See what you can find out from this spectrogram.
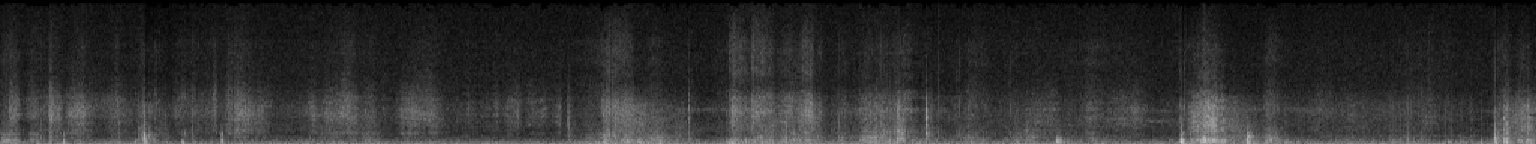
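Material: Sand.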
